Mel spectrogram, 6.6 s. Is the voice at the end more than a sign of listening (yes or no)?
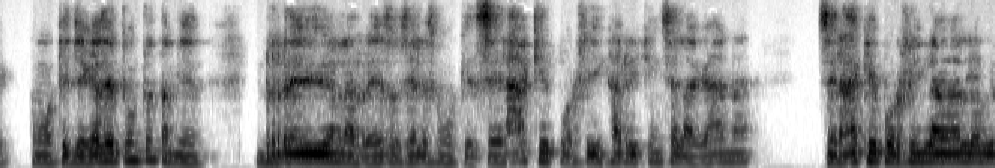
yes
